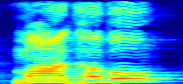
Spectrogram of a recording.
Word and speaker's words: माधवो: चौथा चरण माध, ध में अ मिक्स करना है, माधवो।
